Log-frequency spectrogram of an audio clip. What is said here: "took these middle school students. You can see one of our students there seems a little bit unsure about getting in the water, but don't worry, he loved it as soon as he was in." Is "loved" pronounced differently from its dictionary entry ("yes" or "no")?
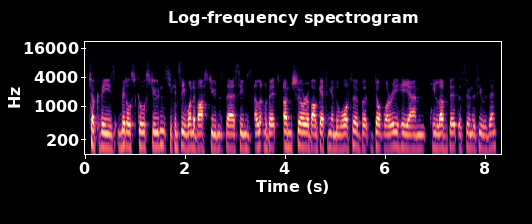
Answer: no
